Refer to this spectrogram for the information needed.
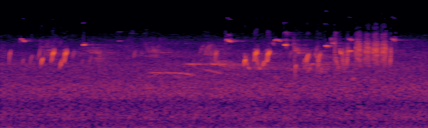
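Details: European goldfinch singing faintly against a steady background hiss, with scattered high twittering notes early on, then a denser burst of quick chirps and trills in the second half.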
